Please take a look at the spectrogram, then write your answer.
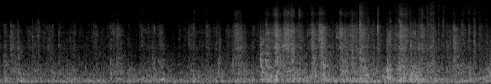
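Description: Rock doves coo steadily in a dense, noisy loft or yard, a continuous flock murmur that grows slightly louder partway through.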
